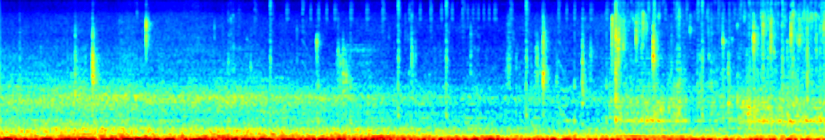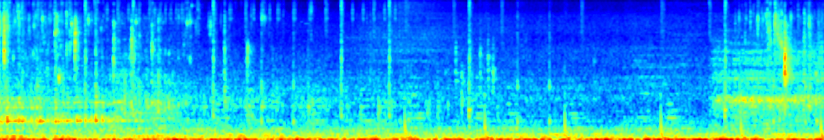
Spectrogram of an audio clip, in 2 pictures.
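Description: Tap water running and splashing into a stainless steel sink while pineapple chunks are rubbed and rinsed by hand in a bowl, with the wet clicks and knocks of the fruit against the bowl.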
